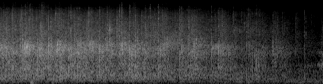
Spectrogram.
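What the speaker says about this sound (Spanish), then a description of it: "Y entonces damos una ofrenda de palmas todos juntos en el nombre del Señor." A church congregation claps together in a steady, dense wash of applause that fades slightly toward the end, with a faint voice underneath.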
